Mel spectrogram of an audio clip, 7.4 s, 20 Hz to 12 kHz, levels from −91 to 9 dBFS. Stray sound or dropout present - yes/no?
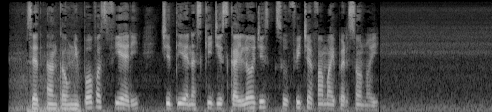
no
